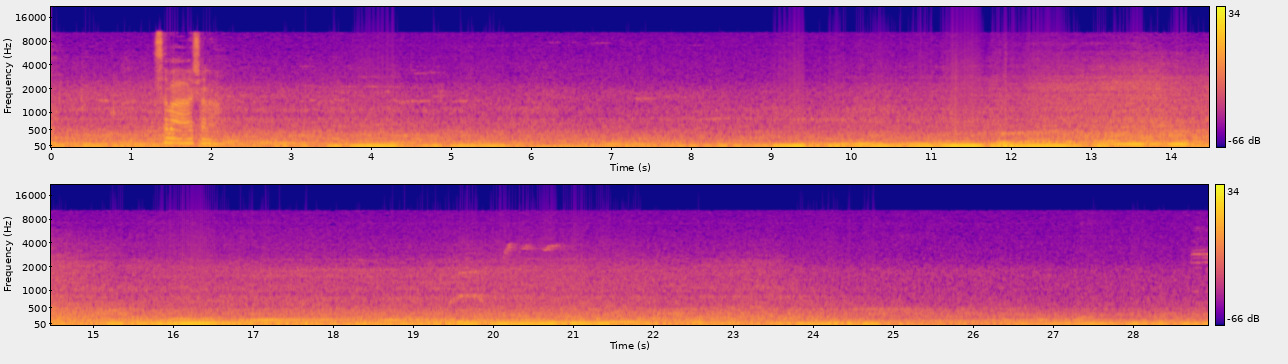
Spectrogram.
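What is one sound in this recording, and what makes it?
Car engines hum and tyres roll past on a street.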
